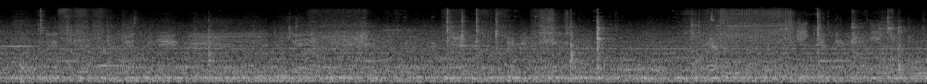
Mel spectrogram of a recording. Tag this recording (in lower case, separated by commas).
speech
